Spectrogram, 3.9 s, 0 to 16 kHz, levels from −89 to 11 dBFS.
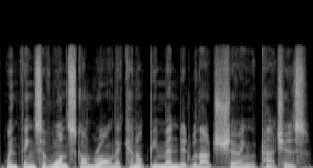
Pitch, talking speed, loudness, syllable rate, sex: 110 Hz, 215 wpm, -16 LUFS, 5.1 syllables/s, male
